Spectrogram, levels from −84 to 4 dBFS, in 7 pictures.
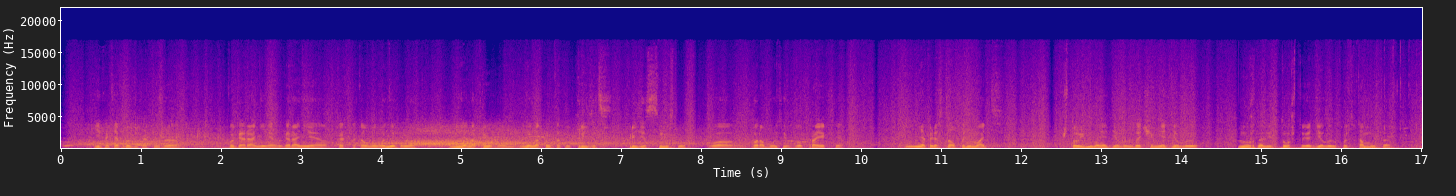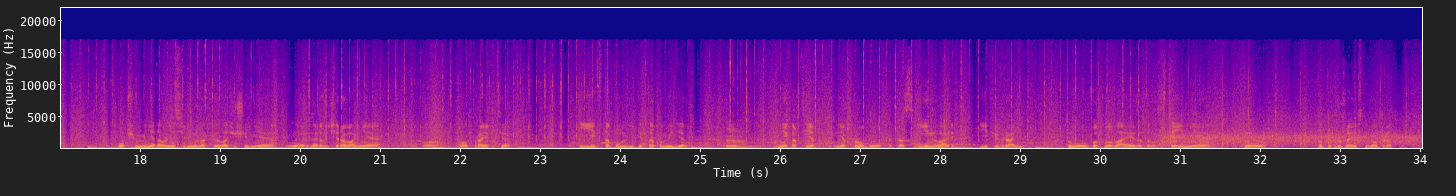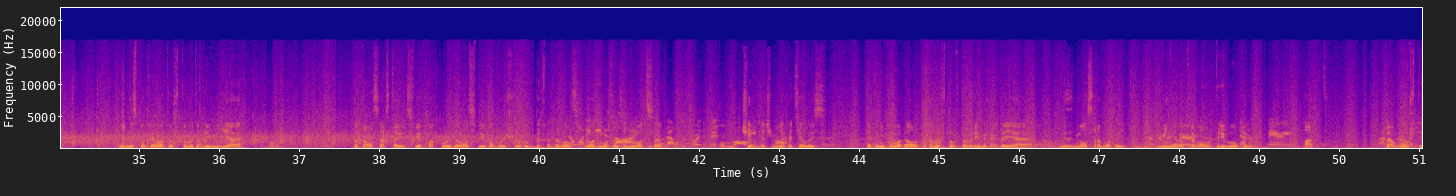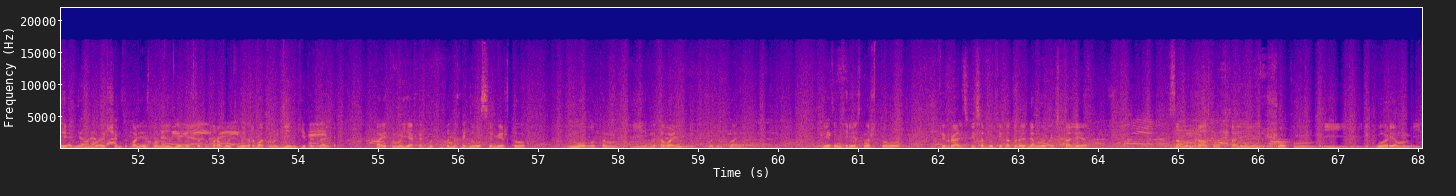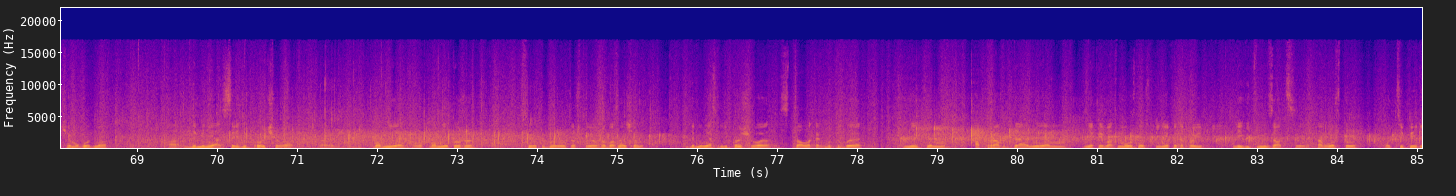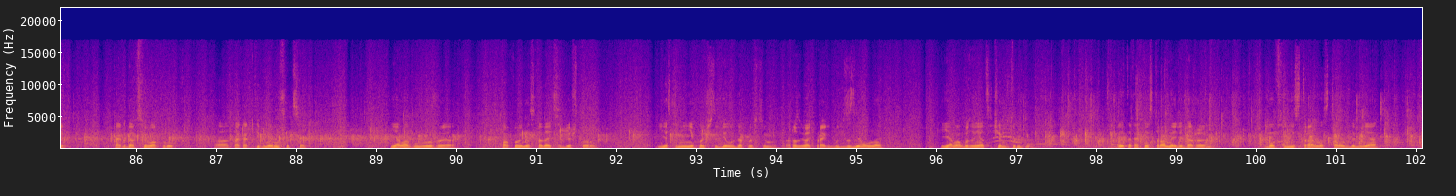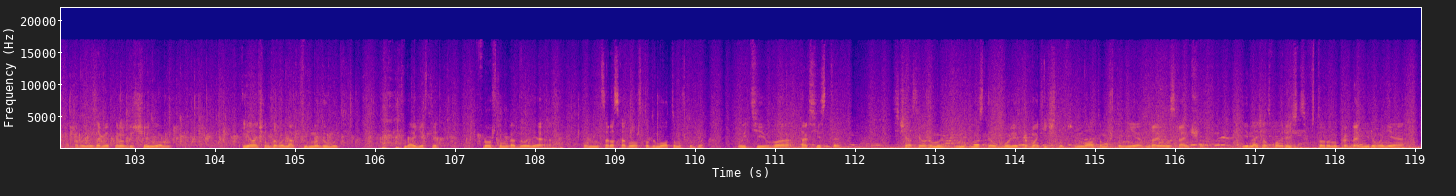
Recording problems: crowd noise; loud; throughout; 4 dB below the speech

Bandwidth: 17 kHz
